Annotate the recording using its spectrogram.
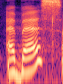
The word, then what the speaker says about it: abbess: Abbess? – Abbess. Abbess. Yes. Yeah. – I'd, I had not heard that word before. It's kind of a cool word. I mean, it's an abbey. It makes sense. Abbess.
